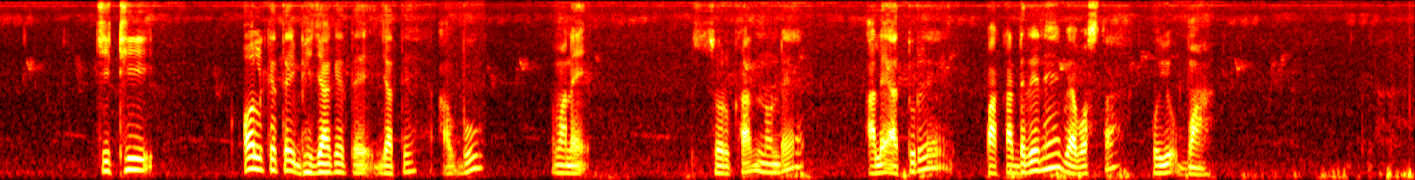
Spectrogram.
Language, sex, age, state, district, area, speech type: Santali, male, 30-45, West Bengal, Birbhum, rural, spontaneous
